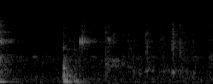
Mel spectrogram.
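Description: A few faint taps and clicks from a small plastic pill bottle being handled and its cap twisted, with one slightly louder knock about half a second in.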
